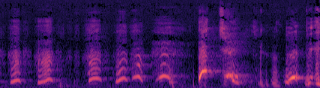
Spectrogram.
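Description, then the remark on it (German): A voice makes a string of quick, breathy gasping build-ups that break into a loud, sharp sneeze caused by dust in the nose partway through, followed by a few more huffing breaths, clear. “Und wenn man einen Staub in der Nase hat, dann muss man niesen.”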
